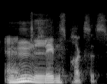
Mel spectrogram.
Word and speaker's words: Lebenspraxis: I don't know if I pronounce this correctly, but Lebenspraxis. – Lebenspraxis, yeah.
